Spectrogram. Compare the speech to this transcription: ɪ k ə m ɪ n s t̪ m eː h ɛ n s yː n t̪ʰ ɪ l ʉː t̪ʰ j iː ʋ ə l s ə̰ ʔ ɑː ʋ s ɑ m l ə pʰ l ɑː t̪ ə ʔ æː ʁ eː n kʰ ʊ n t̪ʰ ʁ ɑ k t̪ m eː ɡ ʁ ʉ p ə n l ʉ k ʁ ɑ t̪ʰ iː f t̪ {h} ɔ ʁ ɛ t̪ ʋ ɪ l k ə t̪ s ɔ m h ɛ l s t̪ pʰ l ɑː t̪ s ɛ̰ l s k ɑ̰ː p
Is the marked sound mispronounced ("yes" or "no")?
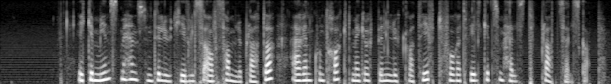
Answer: yes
